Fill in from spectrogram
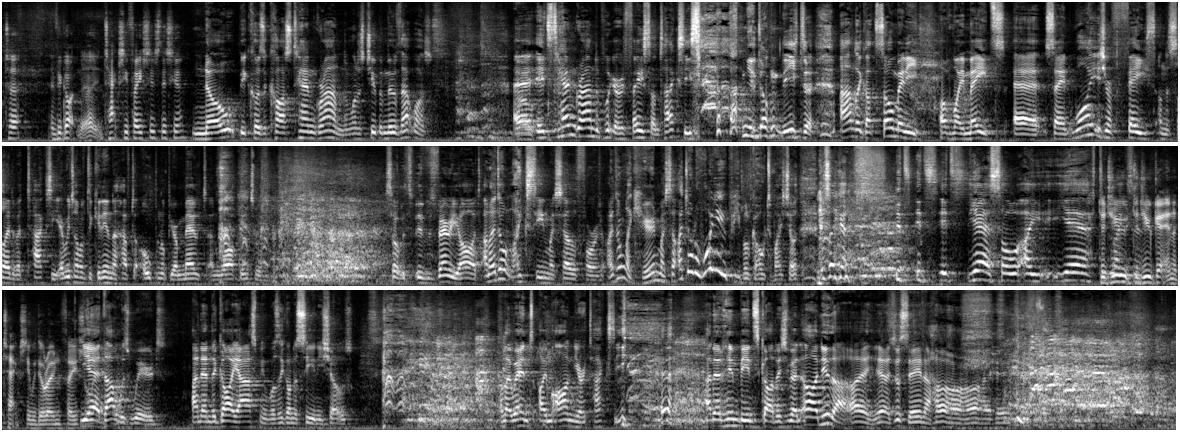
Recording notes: Edinburgh festival podcast: The Guardian Live at the Gilded Balloon. On stage for live comedy at the Gilded Balloon.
